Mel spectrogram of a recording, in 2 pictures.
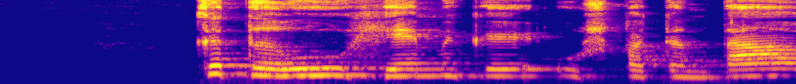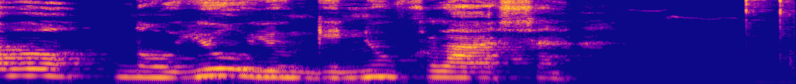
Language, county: Lithuanian, Panevėžys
